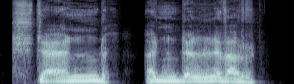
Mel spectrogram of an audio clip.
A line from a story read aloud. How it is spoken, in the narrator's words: yells the brigand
